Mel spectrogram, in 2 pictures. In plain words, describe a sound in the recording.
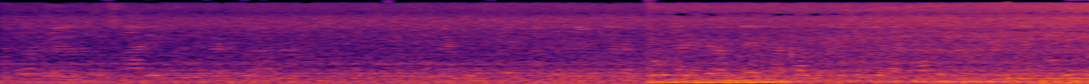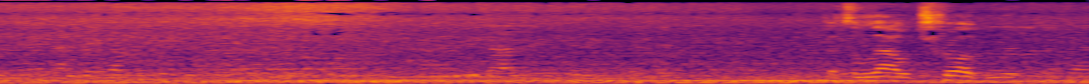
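A bus engine hums and rumbles steadily from inside.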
